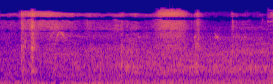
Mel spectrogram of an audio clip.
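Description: Faint handling noise of a cardboard vacuum-tube box being picked up: a few light clicks and soft rustles, over a steady low hum.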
